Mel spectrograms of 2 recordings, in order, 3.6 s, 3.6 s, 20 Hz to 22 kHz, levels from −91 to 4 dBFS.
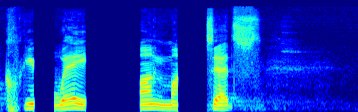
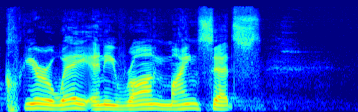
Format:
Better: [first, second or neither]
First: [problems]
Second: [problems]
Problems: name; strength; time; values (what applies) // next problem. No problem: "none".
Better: second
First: audio cutting out; at 0.5 s, at 1 s for 0.5 s and at 2 s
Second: none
